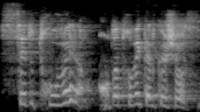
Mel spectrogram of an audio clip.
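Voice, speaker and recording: A man's voice: very high voice, fairly quick. A man teaching biblical Hebrew in an online class, patient and encouraging, explaining step by step. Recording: echoey room, dull webinar audio.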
